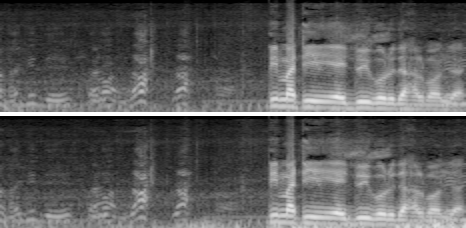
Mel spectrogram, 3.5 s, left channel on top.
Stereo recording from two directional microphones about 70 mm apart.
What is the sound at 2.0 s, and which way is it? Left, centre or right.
A man's voice, left.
